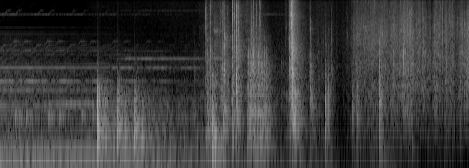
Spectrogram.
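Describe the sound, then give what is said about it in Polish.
A door opens quietly over a low background hum, followed by a few soft thumps like footsteps, then a plastic shopping bag rustles and crinkles for several seconds. No one speaks. “Cicho otwierają się drzwi, słyszę kroki, szelest reklamówki, pocałunek.”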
